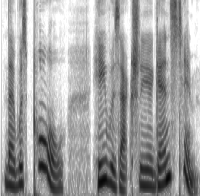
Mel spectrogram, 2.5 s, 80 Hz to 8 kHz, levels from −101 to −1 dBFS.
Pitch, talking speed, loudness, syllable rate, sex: 220 Hz, 190 wpm, -16 LUFS, 5.7 syllables/s, female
